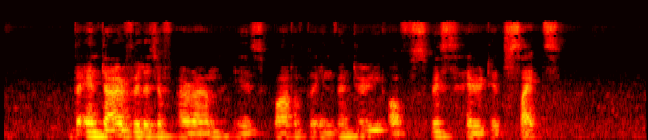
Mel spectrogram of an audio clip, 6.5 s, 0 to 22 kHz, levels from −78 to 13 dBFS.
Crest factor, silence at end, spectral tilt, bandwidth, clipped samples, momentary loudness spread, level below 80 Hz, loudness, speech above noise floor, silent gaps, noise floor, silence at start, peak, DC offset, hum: 18 dB; 0.9 s; -5 dB/octave; 11.5 kHz; under 0.1%; 14 LU; -56 dBFS; -20 LUFS; 32 dB; none; -51 dBFS; 0.7 s; -2 dBFS; under 0.1%; none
